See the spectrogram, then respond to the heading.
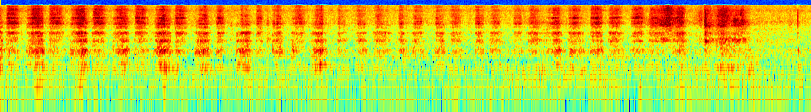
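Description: A colored pencil tip makes fast hatching strokes across a flat sheet of white drawing paper resting on a wooden table. The result is a quick, steady series of bright, dry scratches that rise and fall with each stroke.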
